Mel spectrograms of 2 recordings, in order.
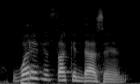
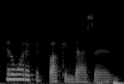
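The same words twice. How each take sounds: First: What punched higher and louder in "What if it fucking doesn't?"; louder exasperated repeat. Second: Said in the usual way. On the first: Real, not acted. Repeating herself to listeners, louder on "What". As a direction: throw the question back harder, stressing What.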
